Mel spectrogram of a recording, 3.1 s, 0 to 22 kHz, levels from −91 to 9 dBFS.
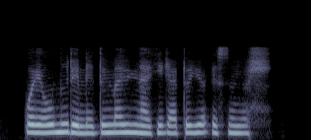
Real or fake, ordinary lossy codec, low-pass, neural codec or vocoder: fake; none; 5.4 kHz; codec, 16 kHz, 0.5 kbps, FunCodec, trained on Chinese and English, 25 frames a second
